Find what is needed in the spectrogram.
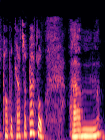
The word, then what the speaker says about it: Popocatépetl: I've got to learn how to pronounce Popocatépetl.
